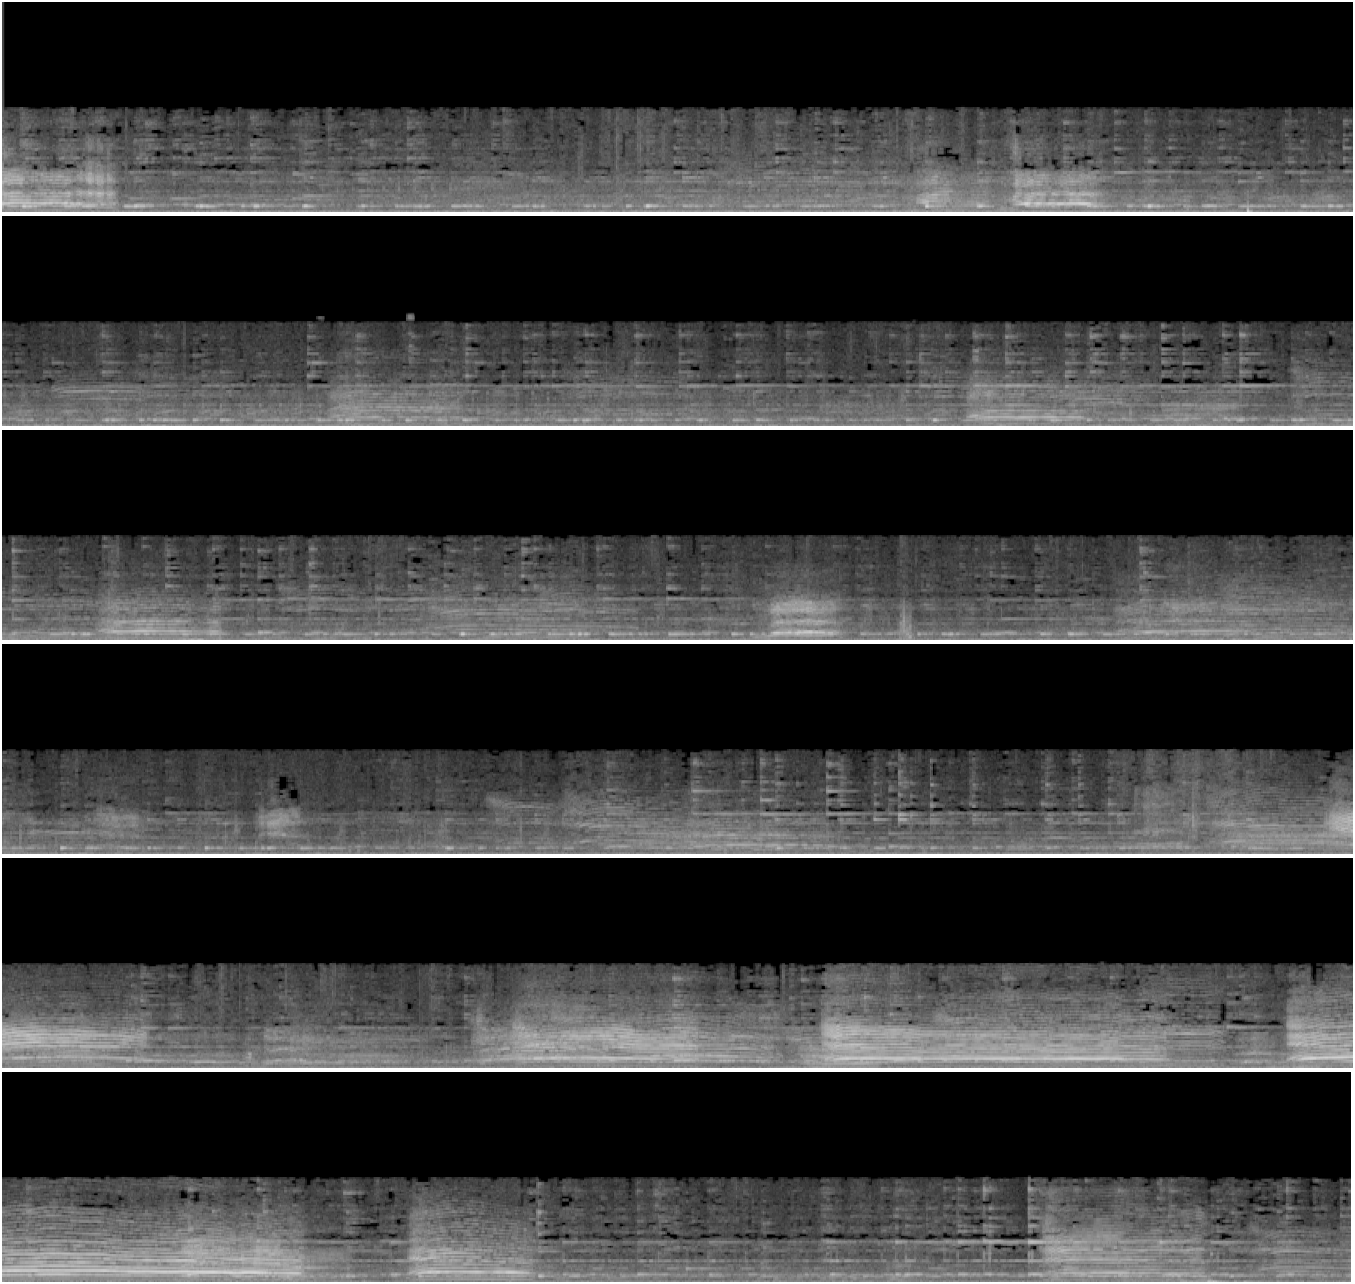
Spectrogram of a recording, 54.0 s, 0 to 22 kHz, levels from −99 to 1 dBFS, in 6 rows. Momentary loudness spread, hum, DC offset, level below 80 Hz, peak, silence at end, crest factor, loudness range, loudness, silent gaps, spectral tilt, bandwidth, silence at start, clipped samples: 19 LU; none; under 0.1%; -44 dBFS; -6 dBFS; 0 s; 22 dB; 15 LU; -26 LUFS; none; -2 dB/octave; 12 kHz; 0 s; under 0.1%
